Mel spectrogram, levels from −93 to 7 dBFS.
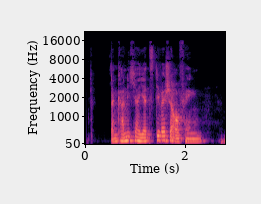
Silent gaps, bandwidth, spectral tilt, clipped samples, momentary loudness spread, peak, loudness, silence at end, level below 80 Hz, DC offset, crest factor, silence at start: none; 15 kHz; -7 dB/octave; under 0.1%; 11 LU; -6 dBFS; -23 LUFS; 0 s; -54 dBFS; under 0.1%; 18 dB; 0.5 s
